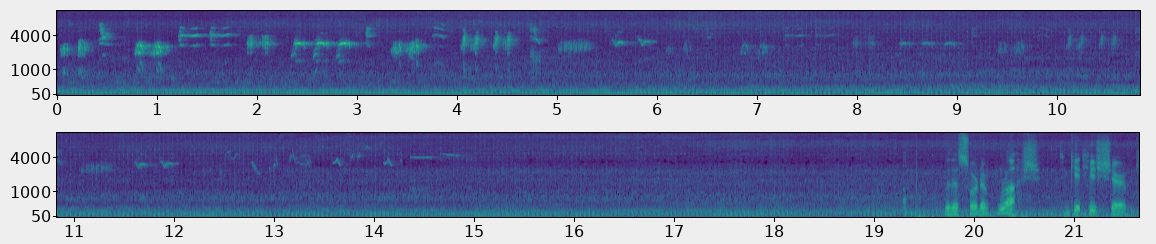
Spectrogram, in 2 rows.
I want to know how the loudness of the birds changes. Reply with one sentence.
The volume of the birds goes down.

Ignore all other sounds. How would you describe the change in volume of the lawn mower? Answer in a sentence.
The loudness of the lawn mower stays about the same.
